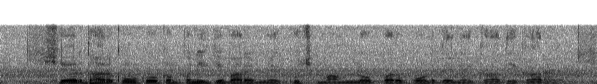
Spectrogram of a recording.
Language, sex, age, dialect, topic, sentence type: Hindi, male, 31-35, Awadhi Bundeli, banking, statement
